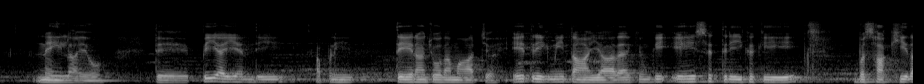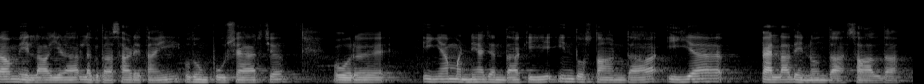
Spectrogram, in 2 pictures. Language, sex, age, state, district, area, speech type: Dogri, male, 18-30, Jammu and Kashmir, Udhampur, rural, spontaneous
